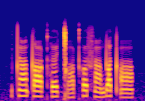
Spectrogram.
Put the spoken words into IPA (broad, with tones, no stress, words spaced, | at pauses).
tə̃ː˦tˤɑ˧kʰɜ˨˦ ɡ͡ǀɑ˨kʰʌ˦sə̃ː˨ dˤə˦ tʼɑ̃˨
